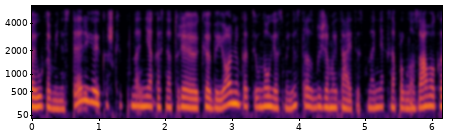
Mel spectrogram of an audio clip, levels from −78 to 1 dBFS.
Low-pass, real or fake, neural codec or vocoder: 5.4 kHz; real; none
